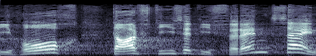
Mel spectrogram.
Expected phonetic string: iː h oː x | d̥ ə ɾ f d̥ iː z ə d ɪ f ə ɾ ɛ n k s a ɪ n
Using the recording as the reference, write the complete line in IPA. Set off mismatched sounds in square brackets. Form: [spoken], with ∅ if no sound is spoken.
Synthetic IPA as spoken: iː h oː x | d̥ [a] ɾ f d̥ iː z ə d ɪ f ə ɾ ɛ n [t] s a ɪ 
